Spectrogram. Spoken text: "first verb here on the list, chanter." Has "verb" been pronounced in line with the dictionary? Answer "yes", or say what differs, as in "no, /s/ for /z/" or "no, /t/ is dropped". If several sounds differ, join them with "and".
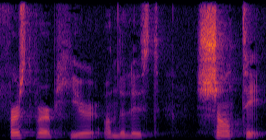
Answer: yes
